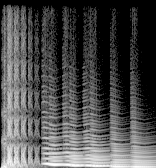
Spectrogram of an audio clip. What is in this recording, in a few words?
Cowboy Dead; Player Dead; JotPK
